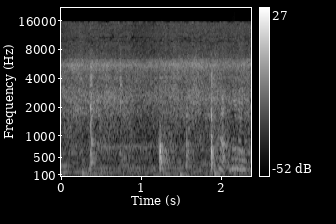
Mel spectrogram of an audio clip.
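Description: Minced pork stir-frying in a hot pan, a steady sizzle with a few soft scrapes and clinks of a spatula breaking up the meat, close and alone with no talking.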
